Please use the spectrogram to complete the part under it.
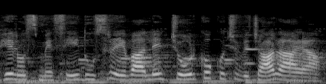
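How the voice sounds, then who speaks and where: A woman narrating a cartoon story in a steady, clear storytelling manner. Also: medium pitch, a little slow, music in the background.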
